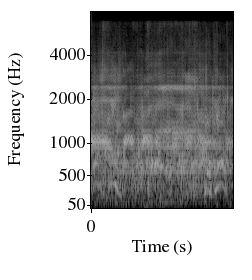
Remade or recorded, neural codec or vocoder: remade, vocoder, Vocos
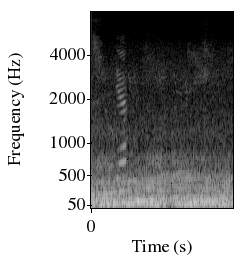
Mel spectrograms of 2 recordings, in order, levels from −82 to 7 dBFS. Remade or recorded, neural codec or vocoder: recorded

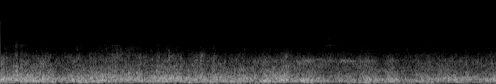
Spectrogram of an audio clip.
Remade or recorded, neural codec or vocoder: remade, codec, HILCodec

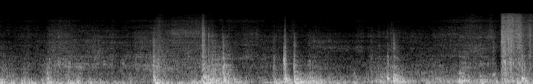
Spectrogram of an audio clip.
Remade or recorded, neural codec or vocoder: remade, codec, SNAC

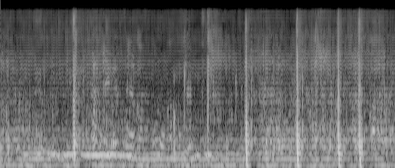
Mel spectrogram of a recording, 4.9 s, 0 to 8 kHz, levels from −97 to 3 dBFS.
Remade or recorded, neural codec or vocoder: remade, vocoder, BigVGAN v2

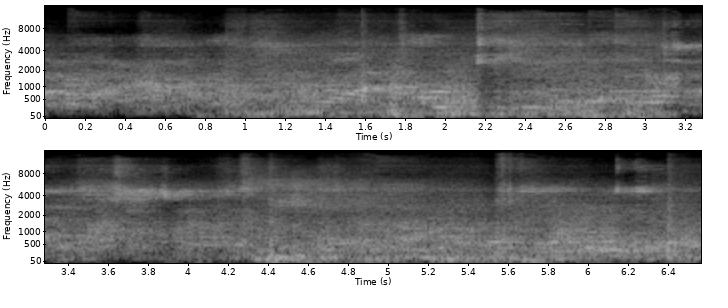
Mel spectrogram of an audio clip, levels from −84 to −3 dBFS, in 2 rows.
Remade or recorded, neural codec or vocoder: remade, codec, DAC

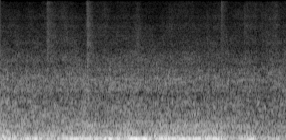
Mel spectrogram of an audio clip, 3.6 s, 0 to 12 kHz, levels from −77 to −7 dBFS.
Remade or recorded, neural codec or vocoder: remade, codec, DAC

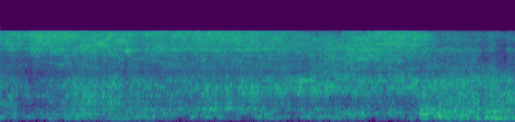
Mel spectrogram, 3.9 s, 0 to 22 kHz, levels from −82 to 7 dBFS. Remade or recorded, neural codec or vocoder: remade, codec, HILCodec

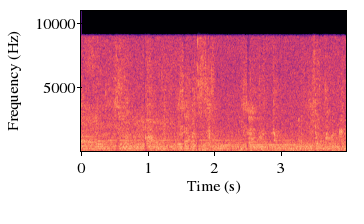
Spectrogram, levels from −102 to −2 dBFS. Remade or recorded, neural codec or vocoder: recorded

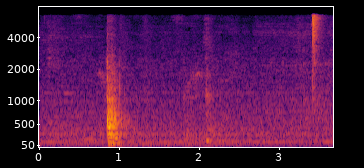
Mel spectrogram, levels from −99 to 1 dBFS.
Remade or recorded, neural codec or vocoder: recorded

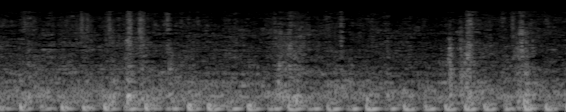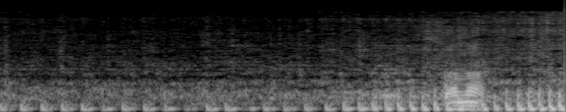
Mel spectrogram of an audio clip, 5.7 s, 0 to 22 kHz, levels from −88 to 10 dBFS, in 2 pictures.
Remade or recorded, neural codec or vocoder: remade, vocoder, BigVGAN v2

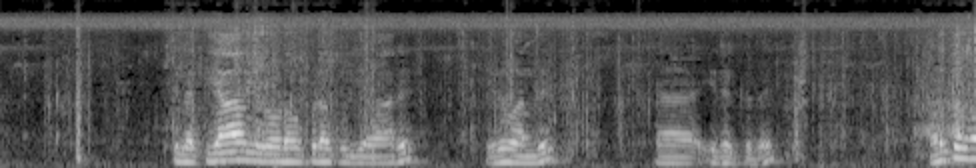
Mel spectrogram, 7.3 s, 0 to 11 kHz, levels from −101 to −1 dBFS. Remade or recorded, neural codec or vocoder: recorded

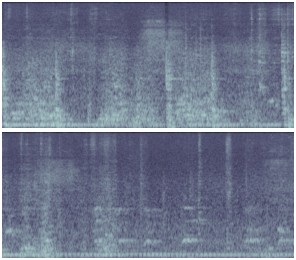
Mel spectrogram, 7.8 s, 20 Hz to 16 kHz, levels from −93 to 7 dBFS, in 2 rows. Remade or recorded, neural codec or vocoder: recorded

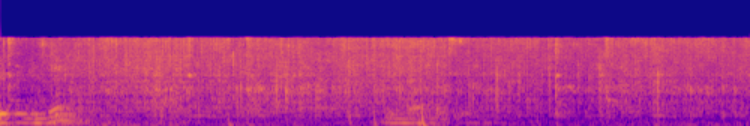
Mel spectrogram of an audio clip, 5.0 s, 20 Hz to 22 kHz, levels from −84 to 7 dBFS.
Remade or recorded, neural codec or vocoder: remade, autoencoder, DAC-VAE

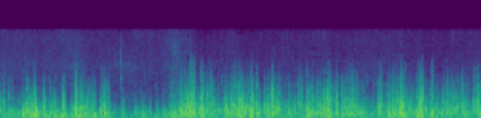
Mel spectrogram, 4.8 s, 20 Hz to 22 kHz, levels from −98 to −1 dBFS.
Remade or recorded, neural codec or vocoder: recorded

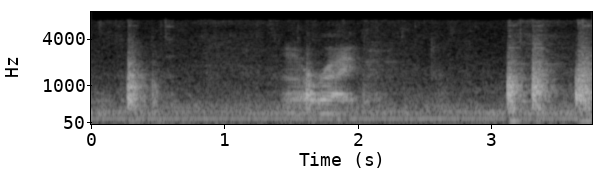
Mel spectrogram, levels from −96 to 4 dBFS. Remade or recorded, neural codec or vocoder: recorded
